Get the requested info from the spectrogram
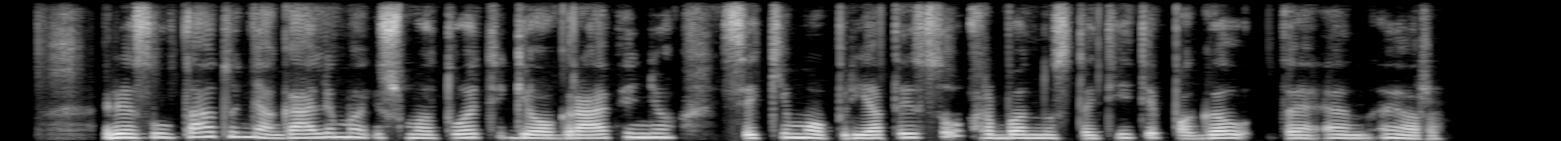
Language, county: Lithuanian, Klaipėda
